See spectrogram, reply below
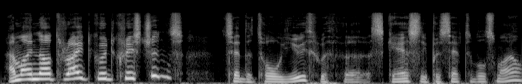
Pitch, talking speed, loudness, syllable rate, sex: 180 Hz, 170 wpm, -18 LUFS, 4.7 syllables/s, male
